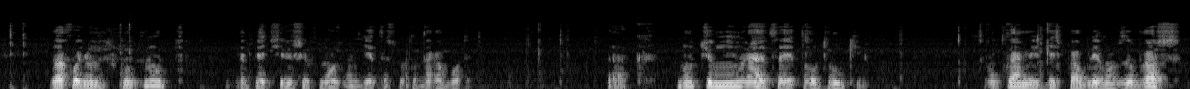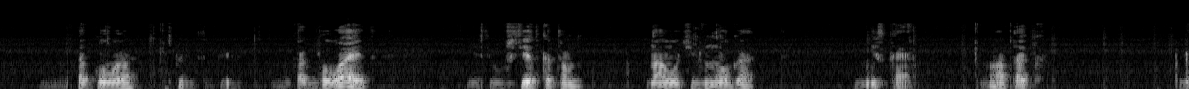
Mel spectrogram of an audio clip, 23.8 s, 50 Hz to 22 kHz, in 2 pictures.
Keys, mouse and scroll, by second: 2.4-5.3 shift+drag, 5.5-8.1 middle drag, 8.9 middle click, 9.9 shift+middle click, 10.4-12.6 middle drag, 12.9 shift+middle click, 13.6 middle click, 14.9-18.9 shift+drag, 19.0-20.6 middle drag, 20.9 shift+middle click, 22.2 shift+click, 22.9 shift+click, 23.3 shift+click.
